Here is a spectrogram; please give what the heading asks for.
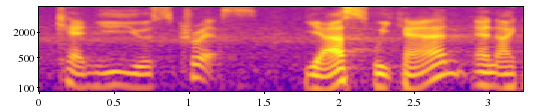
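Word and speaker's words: QRIS: the TV explaining it is not curious It's not QR is it's Chris so this is a you know a proof of a real player in the ecosystem that is pronouncing it correctly thank you Chris okay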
